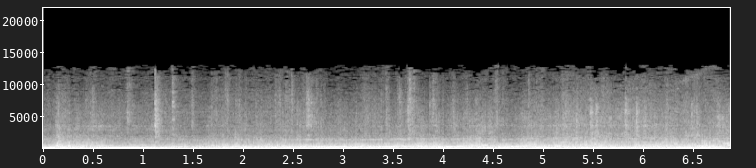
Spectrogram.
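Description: Nissan S15 Silvia race car's engine under hard driving, heard from inside the stripped cabin. Its note climbs, drops about a second in and again about four seconds in, then climbs again, over loud road noise.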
